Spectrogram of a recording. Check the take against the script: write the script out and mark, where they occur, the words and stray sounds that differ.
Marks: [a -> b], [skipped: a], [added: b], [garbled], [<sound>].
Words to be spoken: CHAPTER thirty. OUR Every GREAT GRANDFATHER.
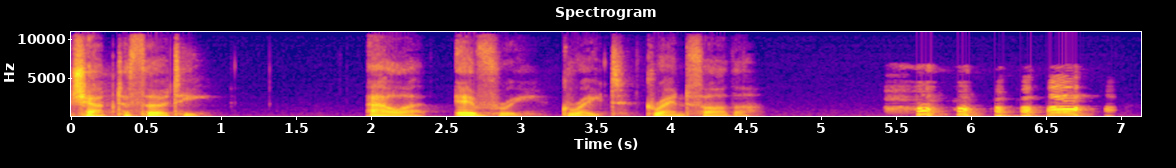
CHAPTER thirty. OUR Every GREAT GRANDFATHER. [laugh]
